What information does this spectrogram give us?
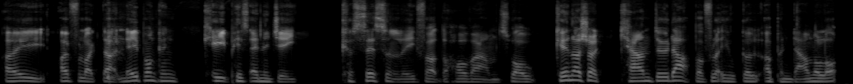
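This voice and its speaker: A man's voice: mid-range voice, brisk, no echo. A man talking casually as a panelist on a podcast. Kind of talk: casual chat.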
